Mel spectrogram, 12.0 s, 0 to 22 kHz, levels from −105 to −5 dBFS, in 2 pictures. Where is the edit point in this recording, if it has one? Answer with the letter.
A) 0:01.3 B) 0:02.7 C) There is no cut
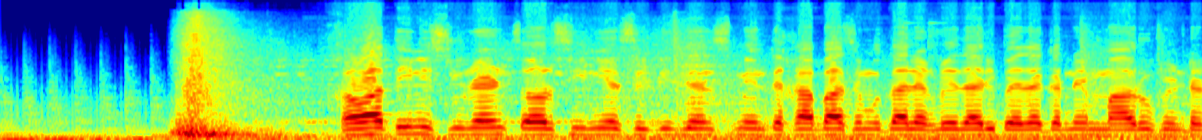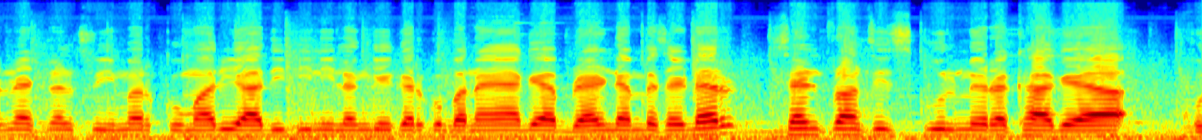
A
